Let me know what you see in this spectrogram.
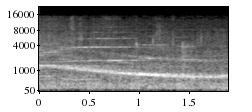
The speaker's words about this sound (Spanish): Oh Dios, está pasando otra vez la ambulancia. Ah, sí, es cierto. Bueno, es que ustedes no lo saben, o, pero estamos al lado de un hospital, entonces...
